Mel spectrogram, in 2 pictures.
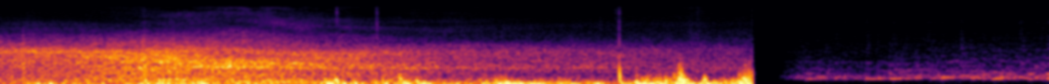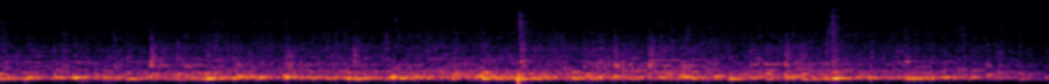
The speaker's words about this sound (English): Cause y'all might hear more of the car sounds than me.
